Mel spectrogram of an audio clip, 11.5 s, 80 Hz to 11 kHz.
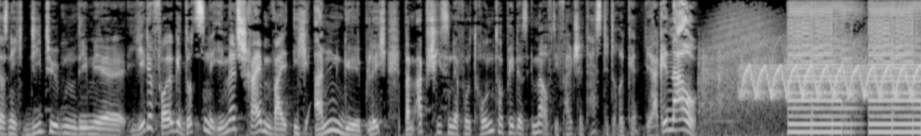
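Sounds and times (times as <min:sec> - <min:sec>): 
speech: 0:00.0 - 0:11.1
wailing alarm siren of a bioreactor malfunction: 0:08.8 - 0:11.4.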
